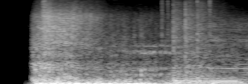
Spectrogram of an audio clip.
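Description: A sudden, loud, deep boom hit that opens the intro music, starting a moment in and rumbling on.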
